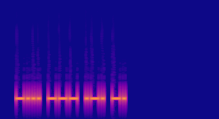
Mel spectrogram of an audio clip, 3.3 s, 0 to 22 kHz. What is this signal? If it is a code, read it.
Morse code, heard as a keyed tone, about 29 wpm, 700 Hz. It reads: BORN
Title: Four Letter Words - 30wpm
